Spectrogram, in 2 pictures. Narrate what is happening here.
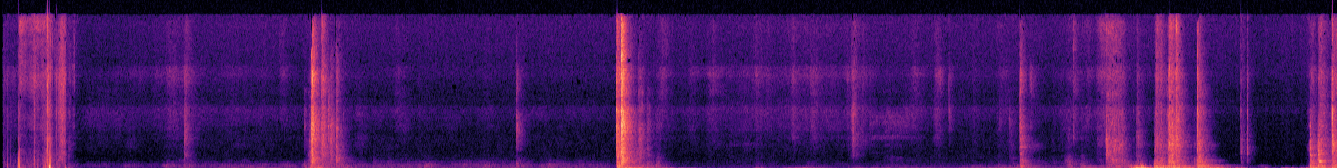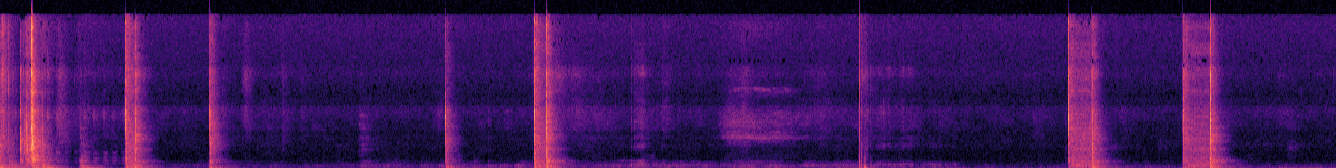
Opened door, turned on light switch, closed door, opened second door, turned on light switch, turned off other light switch.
